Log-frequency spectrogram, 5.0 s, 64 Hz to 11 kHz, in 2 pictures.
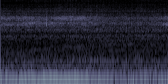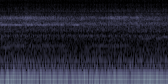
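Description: Deutz DX 4.70 tractor's air-cooled diesel engine running steadily while pulling a slurry tanker, heard from inside the cab, with a steady high hiss above the deep engine rumble.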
